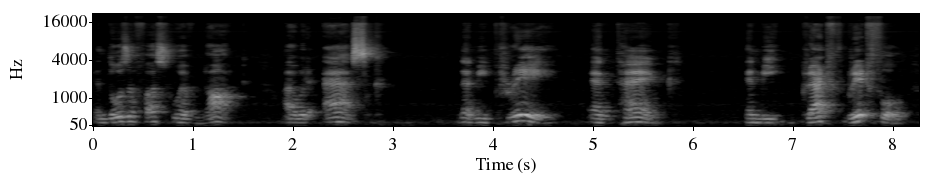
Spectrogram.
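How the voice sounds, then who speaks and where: Guy telling his story on a panel, emphatic, asks the audience little questions, slightly high voice. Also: slow, fairly bright tone, echoey room, poor audio. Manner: emphatic, with rhetorical asides. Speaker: guest speaker. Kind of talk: personal storytelling in a panel discussion.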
